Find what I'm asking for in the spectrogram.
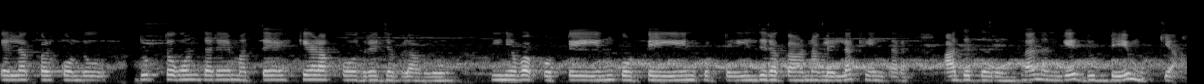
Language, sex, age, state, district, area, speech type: Kannada, female, 18-30, Karnataka, Kolar, rural, spontaneous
